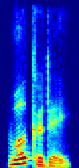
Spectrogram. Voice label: "workaday", Indian

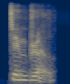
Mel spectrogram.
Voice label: "timbrel", Indian

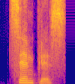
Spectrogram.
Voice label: "semplice", Indian

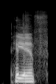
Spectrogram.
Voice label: "piaffe", American

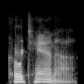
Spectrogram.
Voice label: "curtana", American

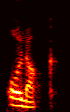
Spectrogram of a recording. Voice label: "oarlock", Indian

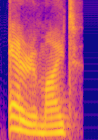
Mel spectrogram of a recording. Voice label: "eremite", Indian

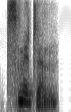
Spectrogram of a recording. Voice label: "smitten", Indian

